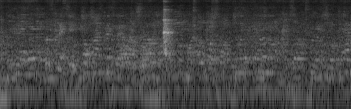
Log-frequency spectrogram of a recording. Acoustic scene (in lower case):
cafe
